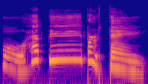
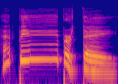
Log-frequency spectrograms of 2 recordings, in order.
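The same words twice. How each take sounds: First: Very slow, high, loud snowman voice; snowman's first words. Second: Very slow, high, loud snowman greeting. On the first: Snowman coming to life, speaking first words. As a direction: stretch it out like waking up. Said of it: "said the snowman". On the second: Frosty speaking as the hat returns. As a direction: draw the words out joyfully. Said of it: "said Frosty again". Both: A narrator's reading.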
